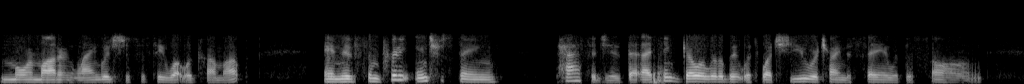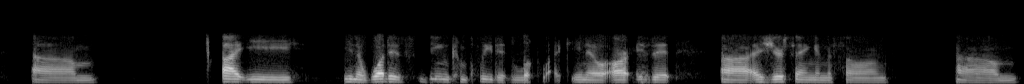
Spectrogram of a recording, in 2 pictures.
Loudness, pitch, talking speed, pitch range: -26 LUFS, 110 Hz, 165 wpm, 105-125 Hz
